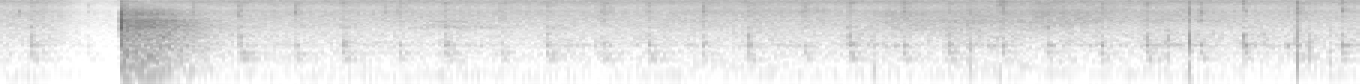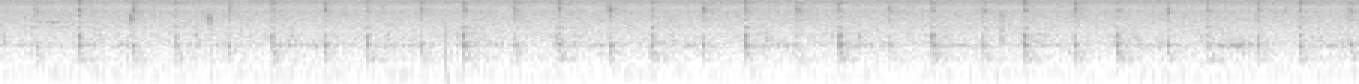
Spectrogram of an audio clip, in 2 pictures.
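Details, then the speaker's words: Small kit-built Stirling engine, warmed and started by nudging the top wheel: faint ticking at a steady beat, gradually quickening as it reaches momentum, very quiet and running smoothly. "You can actually just about hear it if I shut up. That's how quiet it is, but you can just hear it speeding up. Isn't that beautiful?"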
